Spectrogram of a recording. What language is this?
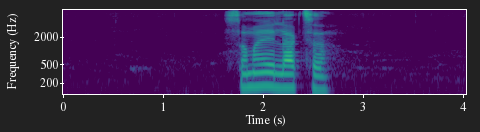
Nepali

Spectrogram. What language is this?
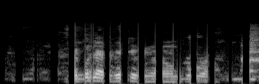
Swahili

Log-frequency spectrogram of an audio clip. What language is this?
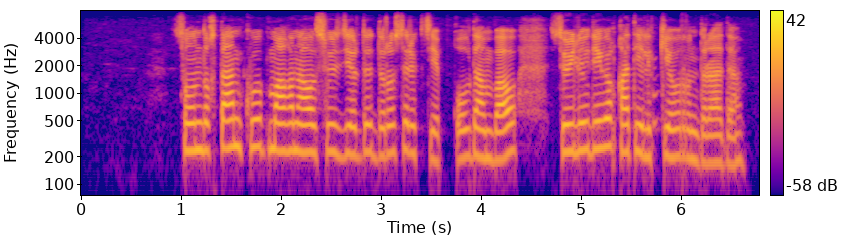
Kazakh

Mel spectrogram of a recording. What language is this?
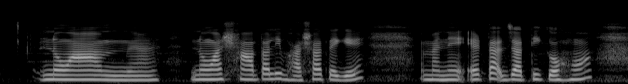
Santali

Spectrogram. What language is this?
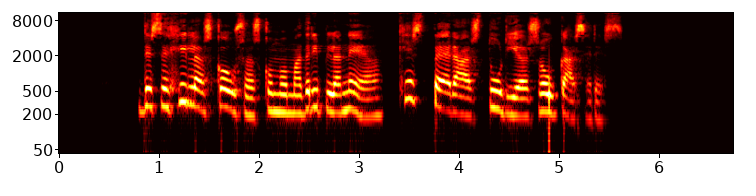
Galician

